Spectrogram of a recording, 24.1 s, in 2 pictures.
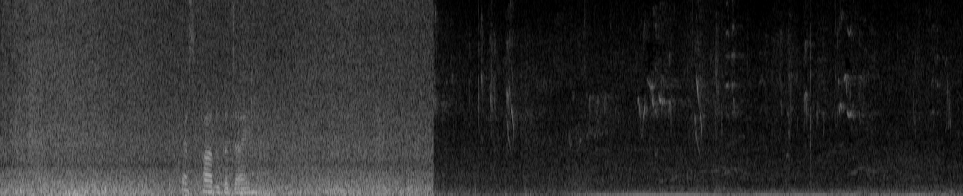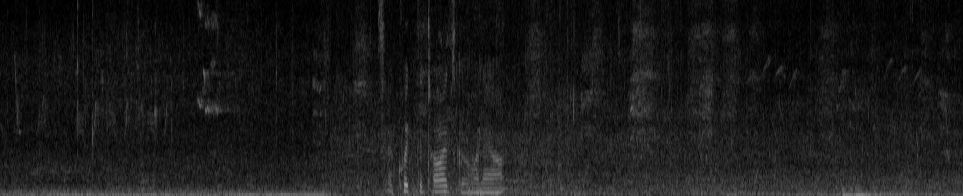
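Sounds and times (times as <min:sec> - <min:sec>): small birds chirping: 0:15.8 - 0:24.0.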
